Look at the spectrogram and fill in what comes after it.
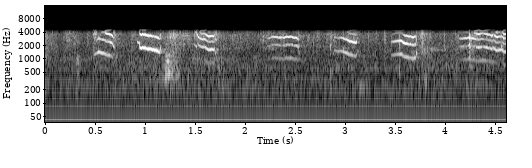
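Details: Tiny Chihuahua puppy, kept apart from larger littermates, learning to walk indoors: thin, high whimpers and squeaks with rising and falling slides, repeated about every half second, over a steady background hiss.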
